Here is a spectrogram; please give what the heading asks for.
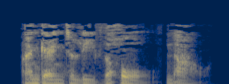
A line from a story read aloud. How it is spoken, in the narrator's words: said softly, speaking for her ears alone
